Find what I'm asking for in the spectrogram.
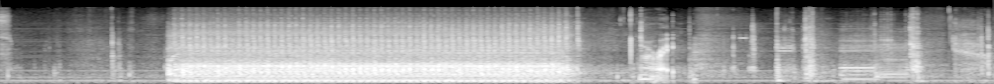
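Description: A sewing machine stitches seams in stretchy yoga-pants fabric, running at a fast, steady buzzing rhythm for about four seconds before stopping, followed by scattered handling clicks and rustles.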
